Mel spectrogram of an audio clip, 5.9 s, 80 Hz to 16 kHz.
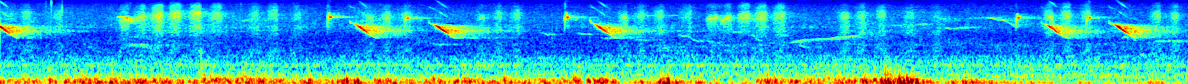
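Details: Male Great Tit (Parus major) in Zagreb, Croatia, at Jarun, recorded in March 2015. It gives high, thin, down-slurred calls in quick pairs and short runs, over a steady low rumble of background noise.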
